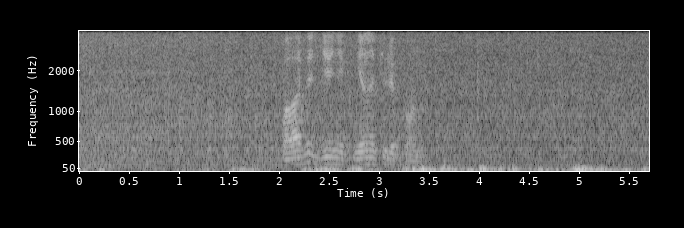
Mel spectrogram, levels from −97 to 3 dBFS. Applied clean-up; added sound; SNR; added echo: none; Rain; -2 dB; reverberation time 0.3 s.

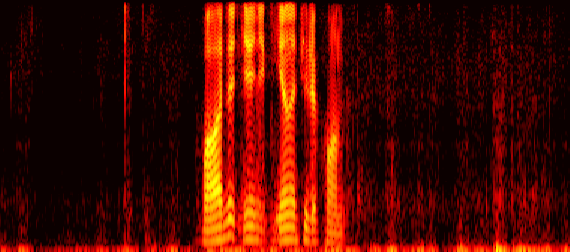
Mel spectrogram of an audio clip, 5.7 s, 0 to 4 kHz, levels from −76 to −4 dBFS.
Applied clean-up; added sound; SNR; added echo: neural separator model SepFormer WHAMR!.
